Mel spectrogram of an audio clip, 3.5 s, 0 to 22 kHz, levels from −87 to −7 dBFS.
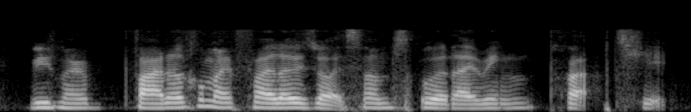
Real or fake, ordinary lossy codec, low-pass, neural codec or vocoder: fake; none; none; codec, 16 kHz, 1.1 kbps, Voila-Tokenizer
